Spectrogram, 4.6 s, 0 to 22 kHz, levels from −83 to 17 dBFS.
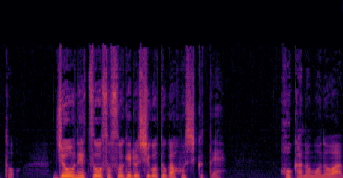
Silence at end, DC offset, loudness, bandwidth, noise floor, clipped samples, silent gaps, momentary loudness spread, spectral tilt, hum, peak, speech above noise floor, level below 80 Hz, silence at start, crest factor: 0 s; under 0.1%; -24 LUFS; 17 kHz; -65 dBFS; under 0.1%; none; 19 LU; -3.5 dB/octave; none; -6 dBFS; 40 dB; -76 dBFS; 0.1 s; 20 dB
